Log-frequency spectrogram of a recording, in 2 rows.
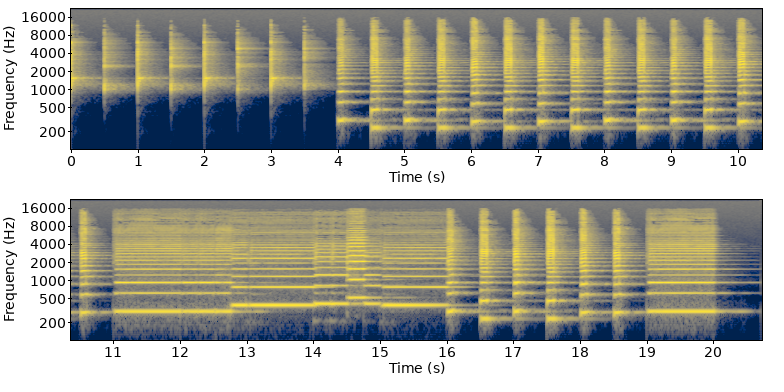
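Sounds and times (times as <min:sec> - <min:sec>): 
alto saxophone: 0:04.0 - 0:20.7.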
